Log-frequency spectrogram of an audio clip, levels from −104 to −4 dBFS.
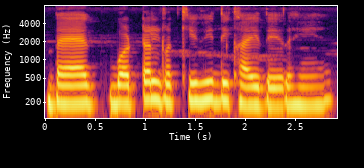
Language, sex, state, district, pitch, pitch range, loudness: Hindi, female, Uttar Pradesh, Lucknow, 190 Hz, 180-205 Hz, -13 LUFS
